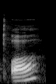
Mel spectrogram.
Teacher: وسطن، یہ طوا ہے، یہ تا نہیں ہے، دو نقطے والی تا نہیں ہے۔ طوا جو ہے وہ ہے زبان کی نوک اوپر کے دانتوں کی جڑ سے سختی سے ادا ہوگا، طوا، ٹھیک ہے۔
